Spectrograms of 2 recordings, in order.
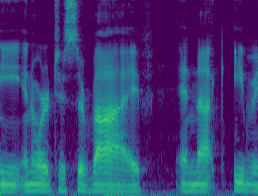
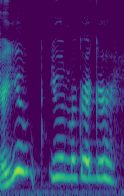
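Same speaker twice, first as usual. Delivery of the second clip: starstruck question. Retold or imitated. Fan approaching a celebrity.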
